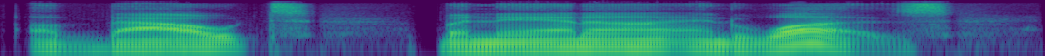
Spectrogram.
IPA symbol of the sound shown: ə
